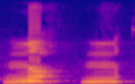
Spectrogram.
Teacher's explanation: see more no no but now you see here dental no you see how much more it is going inside the mouth resonating and then coming out from the nose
